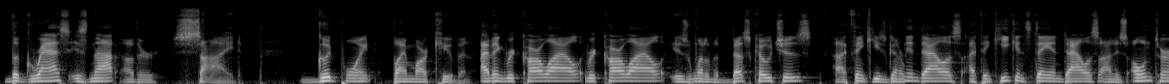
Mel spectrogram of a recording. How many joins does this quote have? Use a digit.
6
